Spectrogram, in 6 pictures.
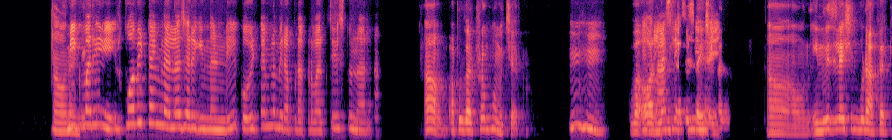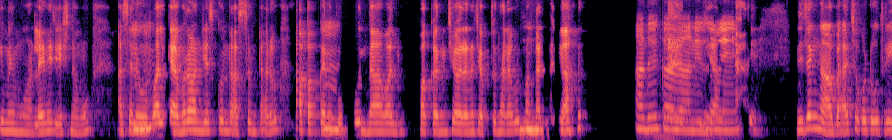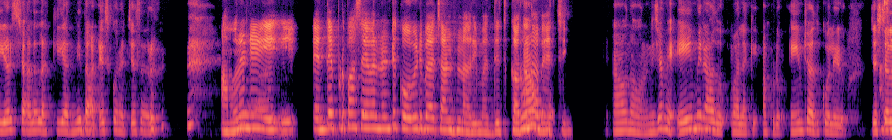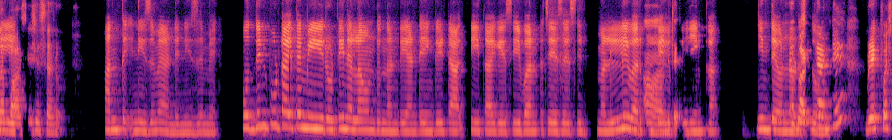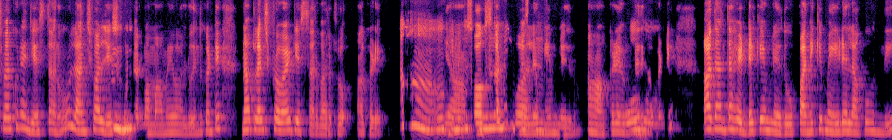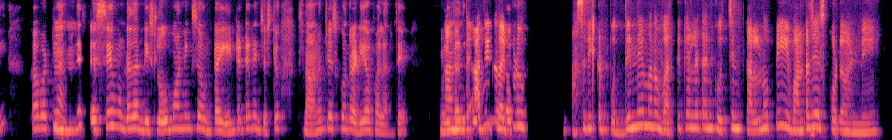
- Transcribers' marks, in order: tapping; in English: "కోవిడ్ టైంలో"; in English: "కోవిడ్ టైంలో"; in English: "వర్క్"; in English: "వర్క్ ఫ్రమ్ హోమ్"; in English: "ఆన్‌లైన్ క్లాస్"; in English: "ఇన్విజిలేషన్"; in English: "ఆన్"; in English: "బుక్"; giggle; in English: "బ్యాచ్"; in English: "టూ త్రీ ఇయర్స్"; in English: "లక్కీ"; giggle; in English: "టెంత్"; in English: "పాస్"; in English: "కోవిడ్ బ్యాచ్"; in English: "జస్ట్"; in English: "పాస్"; other background noise; in English: "రొటీన్"; in English: "బ్రేక్‌ఫాస్ట్"; in English: "లంచ్"; in English: "లంచ్ ప్రొవైడ్"; in English: "వర్క్‌లో"; in English: "బాక్స్"; in English: "హెడేక్"; in English: "స్ట్రెస్"; in English: "స్లో మార్నింగ్సే"; in English: "జస్ట్"; in English: "రెడీ"; unintelligible speech; in English: "వర్క్‌కి"; other noise
- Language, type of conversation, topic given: Telugu, podcast, పని తర్వాత విశ్రాంతి పొందడానికి మీరు సాధారణంగా ఏమి చేస్తారు?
